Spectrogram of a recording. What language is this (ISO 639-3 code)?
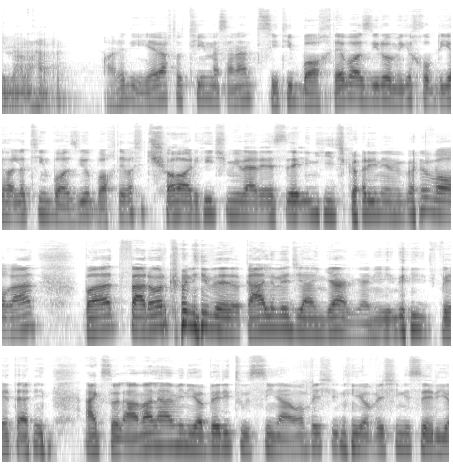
fas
